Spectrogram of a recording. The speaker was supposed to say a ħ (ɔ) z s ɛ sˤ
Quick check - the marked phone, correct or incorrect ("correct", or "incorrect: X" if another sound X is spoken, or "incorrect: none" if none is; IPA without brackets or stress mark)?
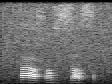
correct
